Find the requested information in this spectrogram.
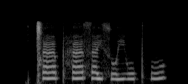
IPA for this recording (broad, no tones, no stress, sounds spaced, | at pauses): ǀ æ pʰ æ s æ j s u j u pʰ u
